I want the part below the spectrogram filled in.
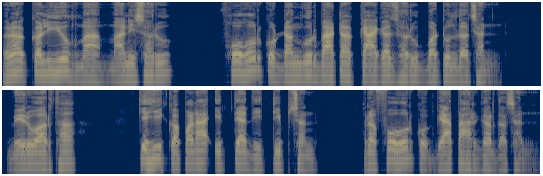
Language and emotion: Nepali, neutral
